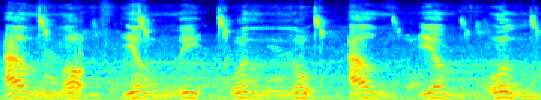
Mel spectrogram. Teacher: ketika kondisi sukun atau dalam kondisi tasydid, dari segi suara terasa bahwa huruf dho itu mengalir. Itulah yang disebut dengan rokhawah.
